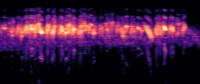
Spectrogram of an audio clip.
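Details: Backyard European serin, seen feeding on cabbage seeds, delivering a continuous, very high, wheezy jingle of quick twittering notes for nearly three seconds, fading at the end.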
